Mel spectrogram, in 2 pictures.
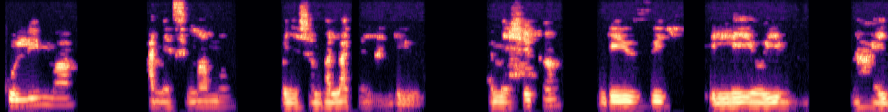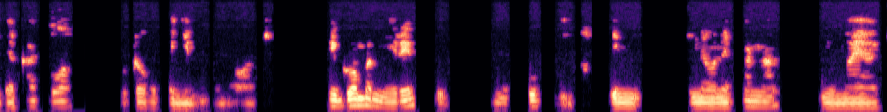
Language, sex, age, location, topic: Swahili, male, 25-35, Kisumu, agriculture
